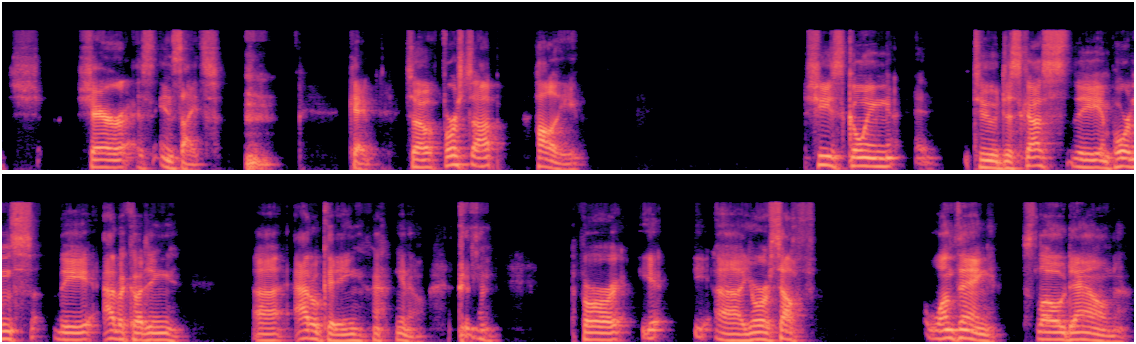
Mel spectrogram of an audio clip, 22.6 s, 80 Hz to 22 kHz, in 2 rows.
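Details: Adult woman who has lived with aphasia for at least 20 years; aphasia.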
